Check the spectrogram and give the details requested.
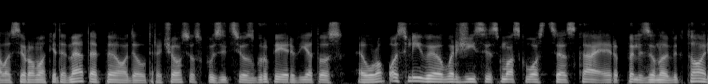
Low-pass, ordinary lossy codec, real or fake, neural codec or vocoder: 7.2 kHz; MP3, 64 kbps; fake; codec, 16 kHz, 4 kbps, X-Codec, HuBERT features, trained on general audio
